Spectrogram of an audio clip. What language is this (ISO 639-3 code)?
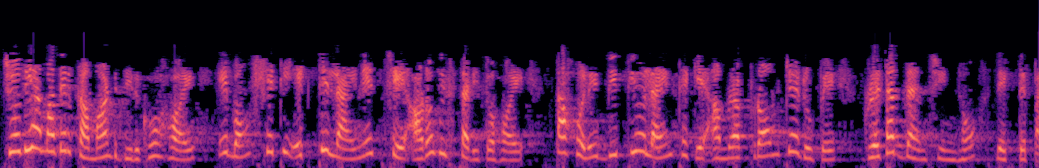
ben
